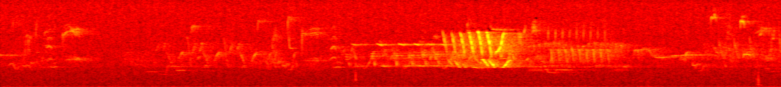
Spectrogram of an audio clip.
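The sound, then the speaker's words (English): Eastern wood-pewee song: faint slurred whistles rising and falling amid other soft bird chirps, with a brief brighter burst of notes midway over a low outdoor rumble. “So there's an eastern woodpewee here too.”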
